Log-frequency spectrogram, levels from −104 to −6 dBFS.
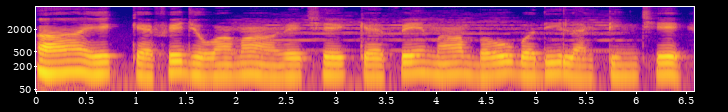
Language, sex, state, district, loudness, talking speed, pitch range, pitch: Gujarati, male, Gujarat, Valsad, -22 LUFS, 110 wpm, 110-130 Hz, 120 Hz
